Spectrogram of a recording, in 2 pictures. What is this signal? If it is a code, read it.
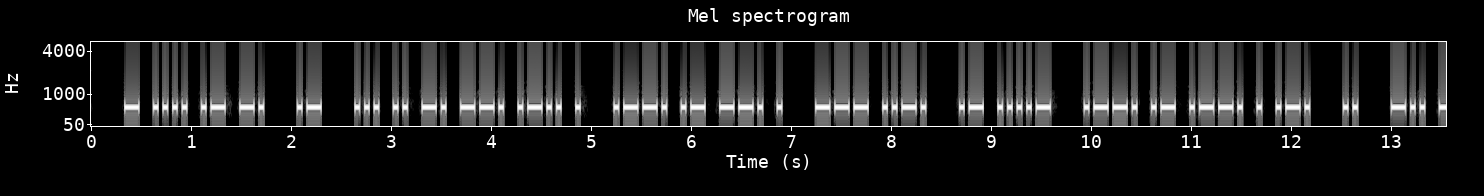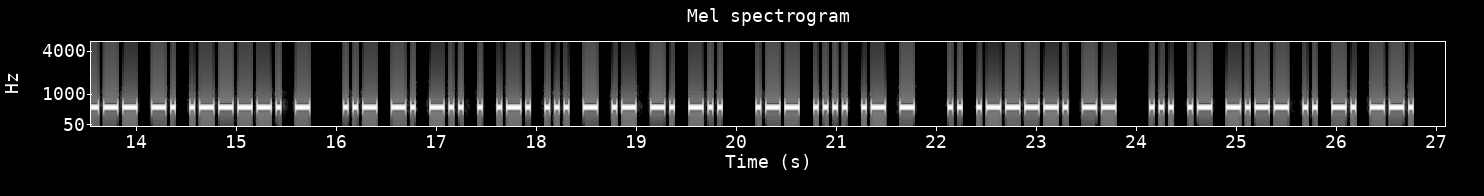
Morse code, heard as a keyed tone, about 25 wpm, 600 Hz. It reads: THAN A SINGLE PAGE OF A4 PAPER I DON'T UNDERSTAND WHAT I'M SAYING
